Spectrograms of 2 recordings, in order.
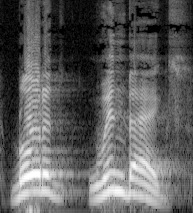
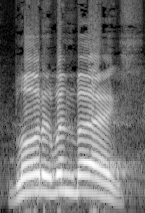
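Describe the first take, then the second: First: Slow, heavy stress on bloated; emphatic reading. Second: "Bloated windbags" slow and louder, punched; emphatic repeat. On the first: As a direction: drag out "bloated windbags" slowly and loud. Preacher reading vice list emphatically. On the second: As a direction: hammer "Bloated windbags" home slowly. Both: Acted.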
